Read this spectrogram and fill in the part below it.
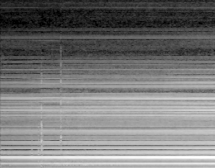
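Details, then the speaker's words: Pinball lock relay with a new coil fitted (old coil's plastic broken). The energized relay gives a loud, constant mains-frequency buzz with a harsh, raspy edge as it chatters against its armature instead of holding quietly. "is this Armature as this part this actually moves right now it's on so this coil is become an electromagnet sucking this Armature in up against it"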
